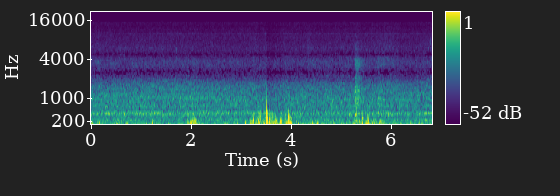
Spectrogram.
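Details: Feral honey bees disturbed during removal of a hive built inside a tractor tire, stacked at a citrus orchard in Mission, Texas; a steady low droning hum with scattered handling knocks and thumps.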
